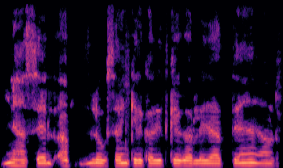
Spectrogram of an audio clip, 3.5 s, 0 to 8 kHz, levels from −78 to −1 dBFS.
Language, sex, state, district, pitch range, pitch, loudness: Maithili, male, Bihar, Begusarai, 130-135 Hz, 130 Hz, -21 LUFS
